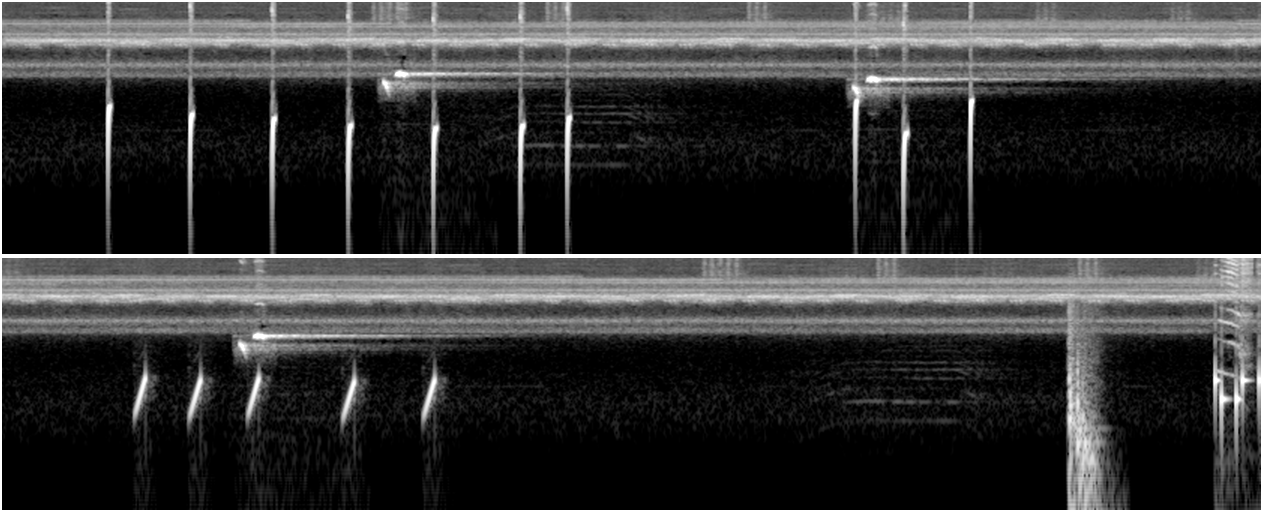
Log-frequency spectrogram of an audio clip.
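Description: Short game blips and pops sound as items are moved in an inventory.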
